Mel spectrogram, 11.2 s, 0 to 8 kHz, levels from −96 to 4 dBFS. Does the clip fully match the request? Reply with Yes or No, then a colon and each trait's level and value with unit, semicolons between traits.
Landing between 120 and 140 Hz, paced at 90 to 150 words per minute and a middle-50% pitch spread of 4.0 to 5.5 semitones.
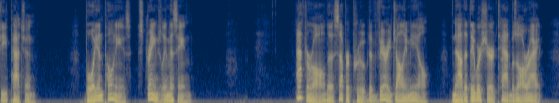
No: very low, 85 Hz; slow, 135 wpm; average, 4.9 semitones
